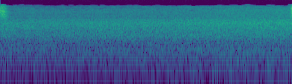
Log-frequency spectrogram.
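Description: Steady wind noise on the microphone outdoors: an even rushing hiss with no distinct events.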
